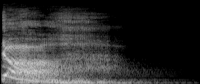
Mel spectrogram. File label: Male Mogu Death; JadeWarlord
